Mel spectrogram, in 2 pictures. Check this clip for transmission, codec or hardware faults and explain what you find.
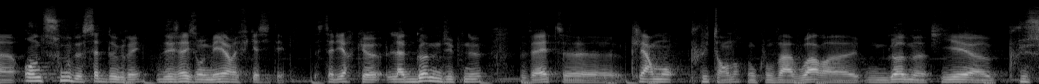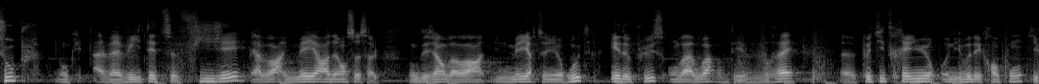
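Two transmission faults are audible, both from packets that arrived too late or not at all.

From 12.47 to 12.55 s there is a burst of packet loss. The receiver extends the last sound for about 58 ms, fading it, and then skips ahead past about 60 ms of missing audio. It sounds like the last sound briefly held and sinking away before an abrupt jump. A spectrogram shows smeared, repeated bands decaying, followed by a hard seam.

From 19.95 to 19.99 s there is a short concealed packet loss. About 20 ms of audio is missing, and the receiver fills the hole with about 22 ms synthesised from the preceding sound, then blends it back in. It is heard as a tiny smear or wobble. The waveform shows a short, unnaturally regular stretch.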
